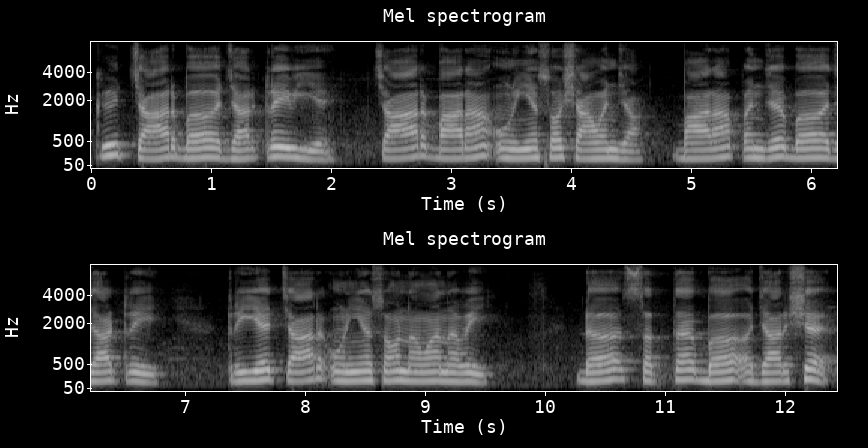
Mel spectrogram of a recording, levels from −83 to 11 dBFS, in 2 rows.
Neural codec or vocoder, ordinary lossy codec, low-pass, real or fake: none; none; none; real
